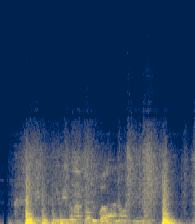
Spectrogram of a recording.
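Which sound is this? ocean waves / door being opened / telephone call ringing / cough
door being opened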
